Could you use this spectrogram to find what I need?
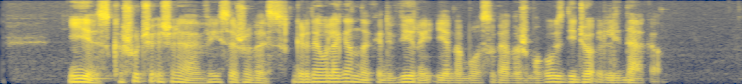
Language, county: Lithuanian, Utena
